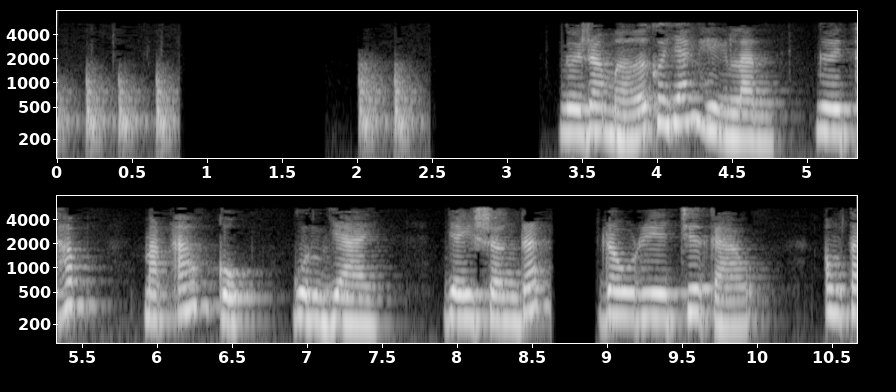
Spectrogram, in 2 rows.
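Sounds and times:
firm knocks on a wooden door: 0.0 - 0.8, 2.0 - 2.5
speech: 3.4 - 10.6.

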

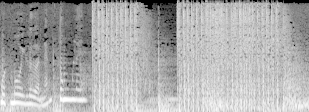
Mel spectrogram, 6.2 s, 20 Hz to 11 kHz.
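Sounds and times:
speech: 0.0 - 2.0
automatic gunfire in a surprise attack on a village: 1.8 - 6.0.

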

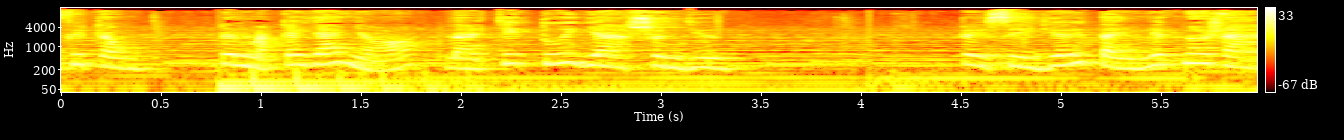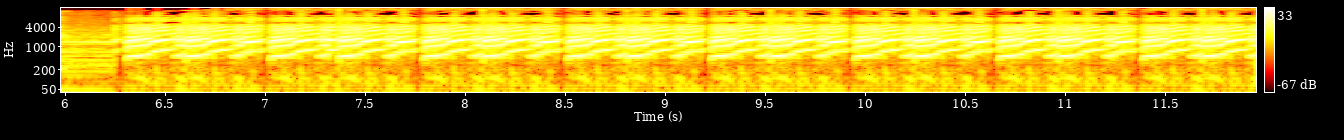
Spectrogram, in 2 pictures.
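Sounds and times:
speech: 0.0 - 3.5, 4.5 - 6.7
loud burglar alarm ringing with a harsh buzzing tone: 6.2 - 11.9.

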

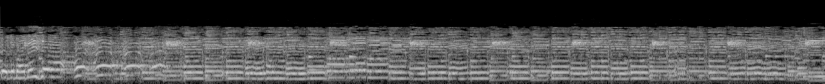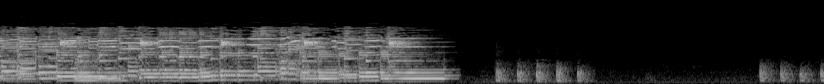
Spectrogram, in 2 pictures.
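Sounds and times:
musical passage: 0.0 - 12.9
speech: 0.2 - 0.8
knocking on a door: 13.2 - 14.2, 15.8 - 16.4.

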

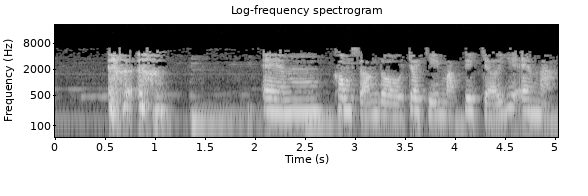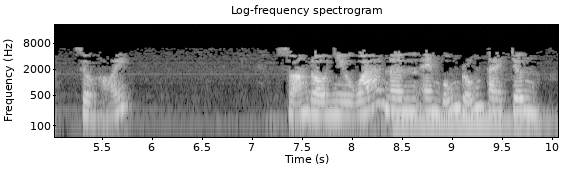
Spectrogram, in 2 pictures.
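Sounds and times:
woman coughing softly with a hand pressed to her chest: 0.6 - 1.2
speech: 2.1 - 5.9, 7.4 - 10.0.

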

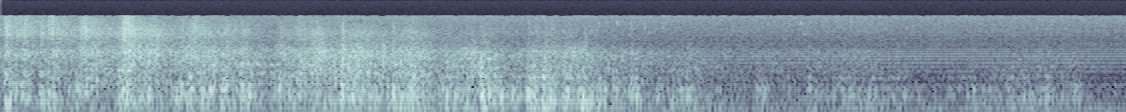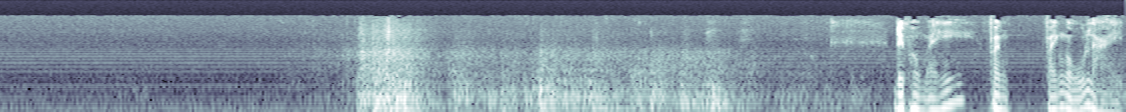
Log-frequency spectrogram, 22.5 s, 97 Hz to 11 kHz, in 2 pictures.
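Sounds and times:
sharp loud thunderclap: 0.0 - 11.0, 14.4 - 20.2
heavy rain pouring at a house: 0.0 - 11.1, 14.4 - 22.5
low rumbles of thunder: 0.0 - 22.5
speech: 20.2 - 22.5.

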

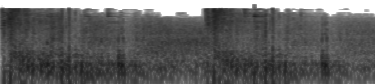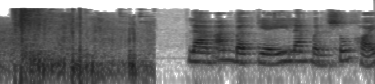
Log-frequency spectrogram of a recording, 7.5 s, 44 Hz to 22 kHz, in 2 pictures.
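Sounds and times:
continuous gunfire of an artillery bombardment of an airfield at night: 0.0 - 5.3
explosive shots of an artillery bombardment: 0.0 - 5.3
speech: 5.7 - 7.4.

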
